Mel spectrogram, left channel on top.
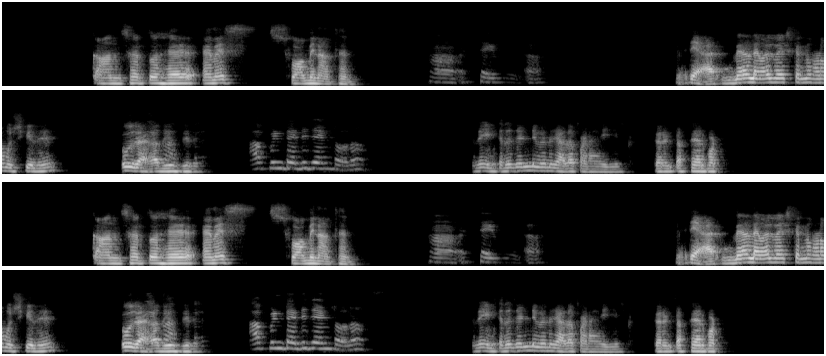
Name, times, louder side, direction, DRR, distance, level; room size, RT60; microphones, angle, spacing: voice 1, 0.9-3.5 6.7-8.8 9.4-10.2 12.9-14.4 14.8-15.4, right 1 dB, 15° right, 0.3 m, -19 dB
voice 2, 4.3-5.4 9.6-10.0 10.7-11.9, right 4 dB, 70° right, 0.5 m, -33 dB
3.5 x 2.6 x 2.4 m
head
